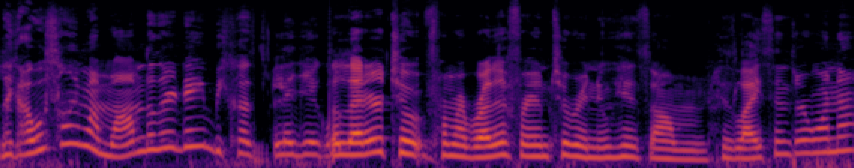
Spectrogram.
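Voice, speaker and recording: Speech races along at a very fast clip, with hardly any pauses. The pitch swings very widely. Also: woman, fairly high pitch for a woman. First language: Spanish. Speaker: podcast co-host. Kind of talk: casual chat.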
